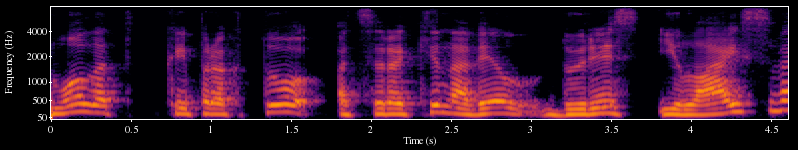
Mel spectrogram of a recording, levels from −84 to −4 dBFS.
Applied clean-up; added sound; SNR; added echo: none; none; none; none.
